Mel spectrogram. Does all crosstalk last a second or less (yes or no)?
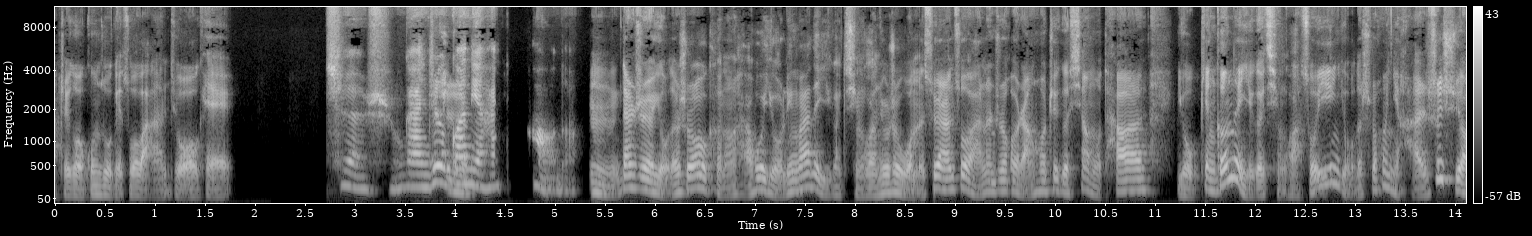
yes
